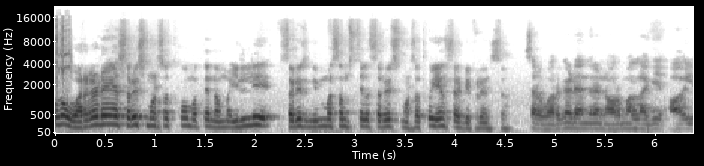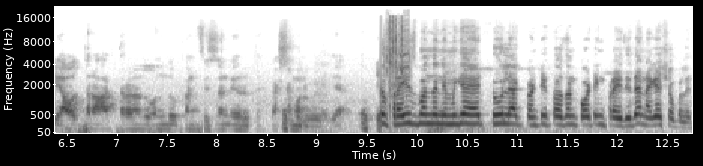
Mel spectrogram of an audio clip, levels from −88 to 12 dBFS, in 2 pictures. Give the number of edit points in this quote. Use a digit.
1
